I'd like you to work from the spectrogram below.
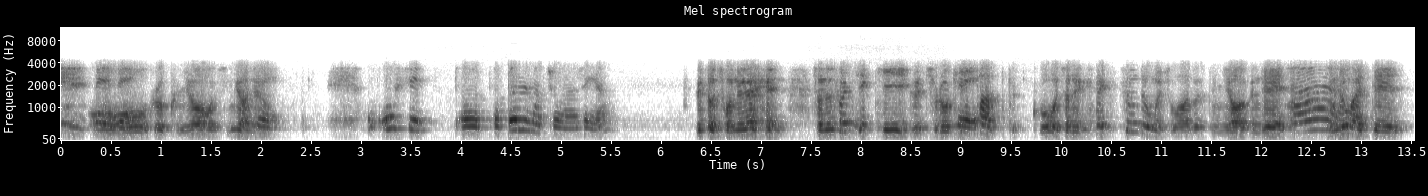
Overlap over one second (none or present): none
